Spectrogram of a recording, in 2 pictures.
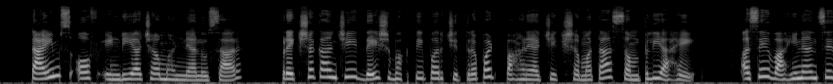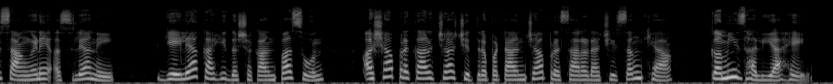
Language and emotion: Marathi, neutral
